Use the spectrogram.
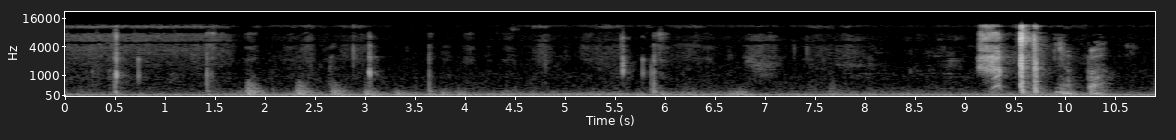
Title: #new born #baby #hiccups #sneezeing #yawning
